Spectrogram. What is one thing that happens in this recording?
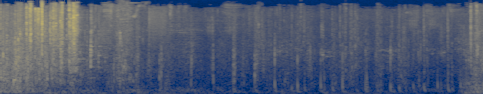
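A game character's footsteps run quickly on a road.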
